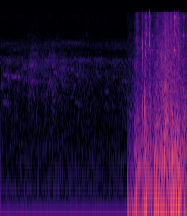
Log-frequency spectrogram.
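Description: Faint outdoor ambience with soft birdsong. About a second and a half in, a much louder, busy sound with many sharp hits cuts in suddenly and carries on.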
